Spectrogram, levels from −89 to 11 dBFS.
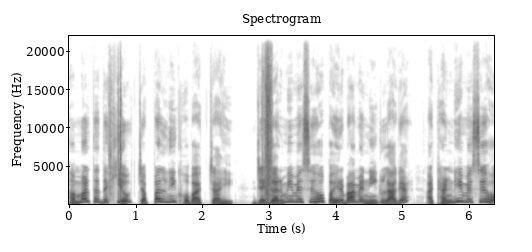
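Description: Cable scratch noise at 0.54–0.79 s and 2.88–3.07 s: uneven rustling bursts nearly as loud as the speech, not single clicks, likely from a worn connector shifting.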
